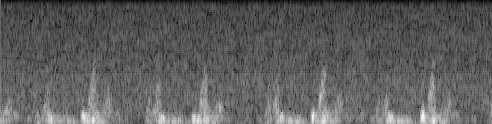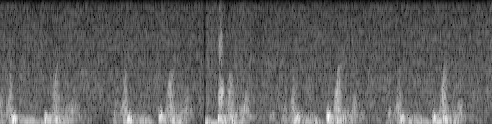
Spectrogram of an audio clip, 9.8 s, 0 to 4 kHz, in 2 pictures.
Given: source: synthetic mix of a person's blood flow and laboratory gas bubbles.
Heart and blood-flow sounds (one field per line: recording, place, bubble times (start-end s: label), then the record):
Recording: Doppler ultrasound of blood flow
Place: precordium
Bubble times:
7.09-7.17 s: bubbles
From the record:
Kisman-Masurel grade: 113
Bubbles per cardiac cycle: 1 to 2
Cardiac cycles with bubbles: 1 to 10%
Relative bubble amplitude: loud (0.450 to 0.775)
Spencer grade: 1 (occasional bubble signal discernible with the cardiac motion signal, with majority of cardiac periods free of bubbles)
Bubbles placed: only in the low amplitude regions of the cardiac cycle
